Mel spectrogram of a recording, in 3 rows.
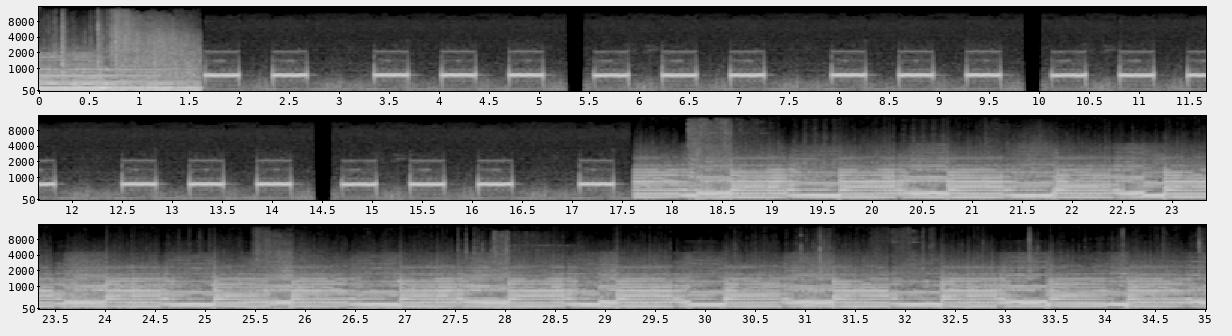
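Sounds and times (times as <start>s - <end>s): ringing gong-like music: 17.6s - 35.0s.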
